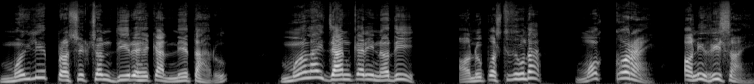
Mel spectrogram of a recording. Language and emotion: Nepali, angry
